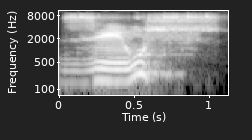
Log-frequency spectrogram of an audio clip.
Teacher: ¿Vieron cómo es el sonido de la abeja? Uno hace una D y una S y sale el sonido ese que es bien vibrante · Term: la letra Z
